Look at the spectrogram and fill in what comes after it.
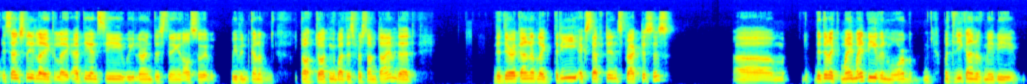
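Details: Adult who stammers and co-hosts an online stammering self-help group meeting; stuttering.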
